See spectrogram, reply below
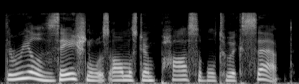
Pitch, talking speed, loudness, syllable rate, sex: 205 Hz, 140 wpm, -15 LUFS, 5.3 syllables/s, female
